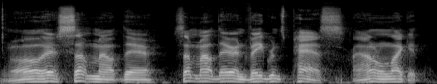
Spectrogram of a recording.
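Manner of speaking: lightly voiced wary trader woman; folksy trader, uneasy. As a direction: warn them as a folksy merchant.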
